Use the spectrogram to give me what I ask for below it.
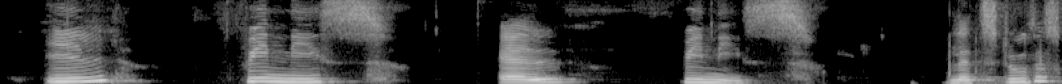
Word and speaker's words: finissent: Finally, you have ils, elles finissent. The reason why I'm pronouncing it as is because ISS is is, and NT again is going to be kept silent here.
